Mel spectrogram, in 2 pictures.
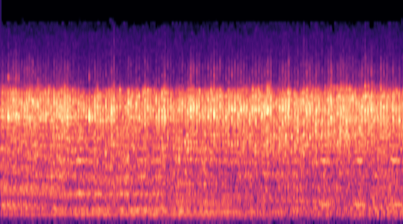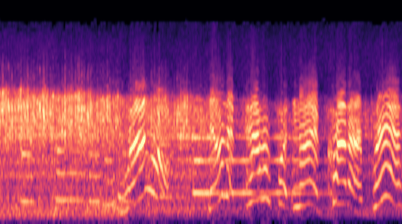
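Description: Steady drone of a cartoon propeller-airplane engine sound effect, with many held tones. From about five seconds in comes a run of quick pitched glides, each sweeping up and back down.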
